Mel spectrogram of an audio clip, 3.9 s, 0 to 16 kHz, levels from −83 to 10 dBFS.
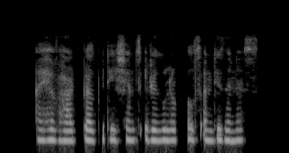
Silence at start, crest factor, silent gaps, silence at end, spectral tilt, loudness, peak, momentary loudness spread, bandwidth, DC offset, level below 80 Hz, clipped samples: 0.45 s; 18 dB; 1.02-1.11 s, 2.37-2.49 s; 0.45 s; -5.5 dB/octave; -31 LUFS; -14 dBFS; 6 LU; 7.6 kHz; under 0.1%; -70 dBFS; under 0.1%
